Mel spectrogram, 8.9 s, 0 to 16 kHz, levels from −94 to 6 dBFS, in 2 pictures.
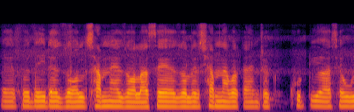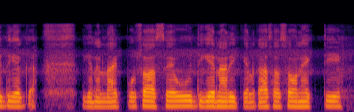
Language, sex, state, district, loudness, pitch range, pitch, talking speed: Bengali, male, Tripura, Unakoti, -20 LUFS, 125-130 Hz, 130 Hz, 155 wpm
